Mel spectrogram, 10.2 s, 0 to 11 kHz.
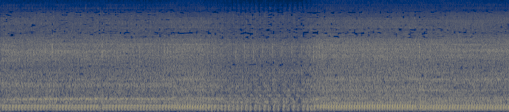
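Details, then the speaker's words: Honda Beat with a stock carbureted engine fitted with a PE24 carburetor, during needle adjustment. The idle lopes and stumbles unevenly, sagging then recovering. Rich mixture; still needs more adjustment. "Nah jadi bisa dilihat ya bisa didengarkan juga untuk suara keborosan Biasanya seperti ini suaranya ya"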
